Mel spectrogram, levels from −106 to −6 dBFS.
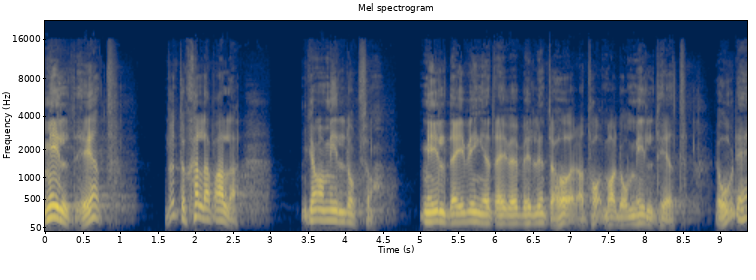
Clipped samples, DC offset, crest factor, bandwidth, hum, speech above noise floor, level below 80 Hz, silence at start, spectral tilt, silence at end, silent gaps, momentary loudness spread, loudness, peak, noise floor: under 0.1%; under 0.1%; 20 dB; 14.5 kHz; none; 41 dB; -74 dBFS; 0 s; -6 dB/octave; 0 s; none; 15 LU; -29 LUFS; -8 dBFS; -69 dBFS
